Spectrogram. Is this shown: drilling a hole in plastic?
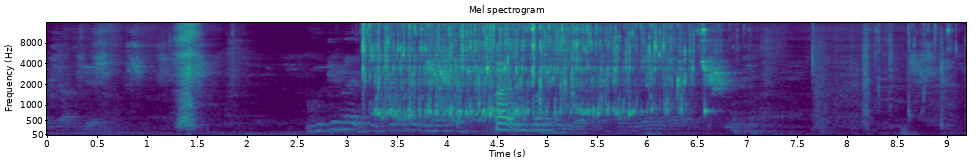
no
